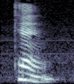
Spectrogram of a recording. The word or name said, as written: ken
